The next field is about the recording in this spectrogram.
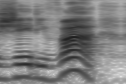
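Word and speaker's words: jerivá: correta Olha aí gerivá você sabe que se pronuncia gerivá porque agora a gente tem o assento marcando a sílaba tônica quando o acento está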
